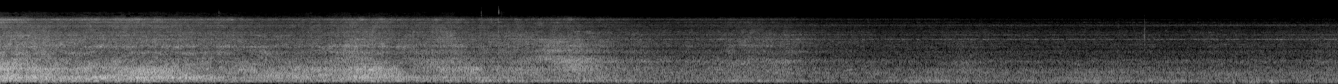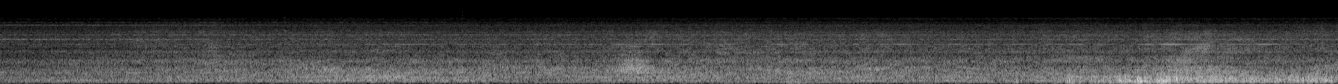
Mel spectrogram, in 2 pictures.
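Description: Jet engines roar loudly as a large airliner taxis past.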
